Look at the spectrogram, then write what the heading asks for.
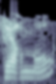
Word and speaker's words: Vermont: So I'm coming to you from my living room in the state of Vermont in the United States, which is pronounced Vermont in French.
